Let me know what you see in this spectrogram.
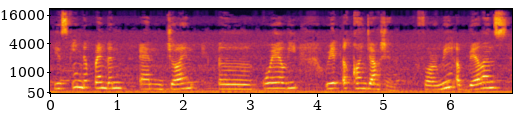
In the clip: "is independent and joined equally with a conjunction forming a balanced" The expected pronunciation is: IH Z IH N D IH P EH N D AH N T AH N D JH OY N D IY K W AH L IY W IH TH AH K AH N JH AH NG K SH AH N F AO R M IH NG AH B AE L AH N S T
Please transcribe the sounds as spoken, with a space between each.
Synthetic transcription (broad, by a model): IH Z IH N D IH P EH N D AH N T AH N JH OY N AH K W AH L IY W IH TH AH K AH N JH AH NG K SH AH N F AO R M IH AH B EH L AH N S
